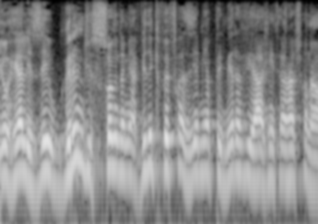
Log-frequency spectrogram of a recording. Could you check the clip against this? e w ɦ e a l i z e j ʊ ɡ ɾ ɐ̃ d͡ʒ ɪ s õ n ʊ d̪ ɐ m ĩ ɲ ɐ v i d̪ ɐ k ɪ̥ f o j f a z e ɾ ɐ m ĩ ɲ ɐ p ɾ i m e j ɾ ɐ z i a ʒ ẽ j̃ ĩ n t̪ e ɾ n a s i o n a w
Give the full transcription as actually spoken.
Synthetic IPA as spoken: e w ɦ e a l i z e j ʊ ɡ ɾ ɐ̃ d͡ʒ ɪ s õ ɲ ʊ d̪ ɐ m ĩ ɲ ɐ v i d̪ ɐ k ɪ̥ f o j f a z e ɾ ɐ m ĩ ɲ ɐ p ɾ i m e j ɾ ɐ v i a ʒ ẽ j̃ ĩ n t̪ e ɾ n a s i o n a w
